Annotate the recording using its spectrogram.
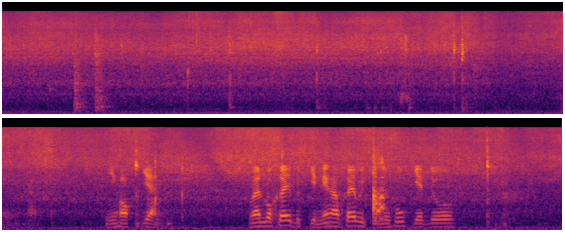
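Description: Metal tongs scrape and clink against a wok.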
